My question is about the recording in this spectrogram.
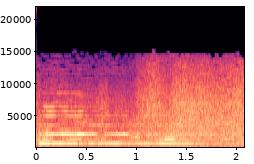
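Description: Electronic starting signal of a swimming race: one steady beep that comes in suddenly and is held for about two seconds.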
